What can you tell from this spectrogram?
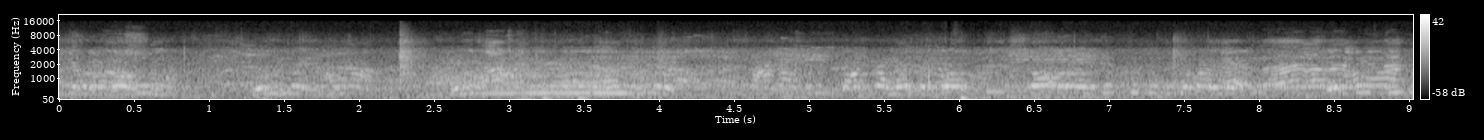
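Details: Holstein Friesian bulls for farming at the Oronkola livestock market: a drawn-out, harmonic moo around the middle, with shorter lowing nearby, over steady crowd chatter and people talking throughout.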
